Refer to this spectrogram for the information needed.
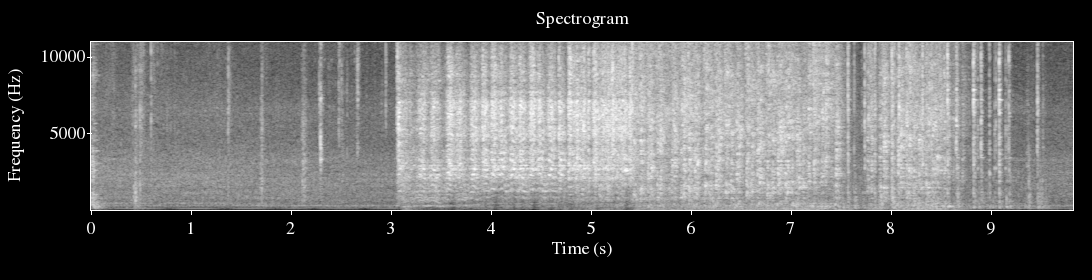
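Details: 1979 Chevy K20 V8 on a supposedly rebuilt but never-tested carburetor; quiet ticking, then it catches and roars unevenly for several seconds before fading out. Timing seems off and a line may be leaking.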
